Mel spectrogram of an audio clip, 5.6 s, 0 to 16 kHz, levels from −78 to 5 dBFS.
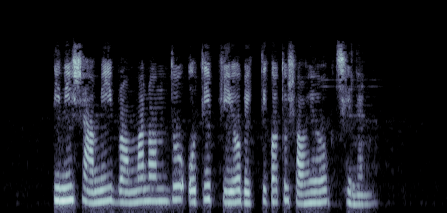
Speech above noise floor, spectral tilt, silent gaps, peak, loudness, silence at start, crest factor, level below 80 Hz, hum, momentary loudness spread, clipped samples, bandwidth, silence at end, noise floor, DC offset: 55 dB; -4.5 dB/octave; none; 0 dBFS; -17 LUFS; 0.7 s; 18 dB; -60 dBFS; none; 10 LU; under 0.1%; 7.6 kHz; 0.9 s; -72 dBFS; under 0.1%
